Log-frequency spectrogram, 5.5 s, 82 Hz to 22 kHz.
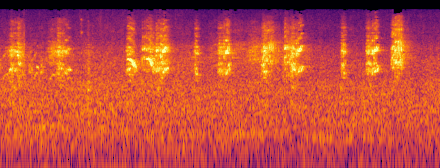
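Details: Wild monk parakeets from a colony that lost half its members to hurricane Irma in 2017 utter short rasping squawks, singly and in quick pairs, about a dozen over several seconds.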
